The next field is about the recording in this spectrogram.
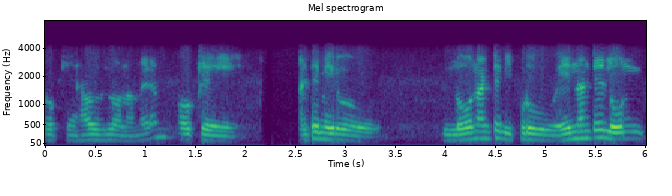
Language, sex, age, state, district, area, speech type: Telugu, male, 18-30, Telangana, Nalgonda, urban, conversation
